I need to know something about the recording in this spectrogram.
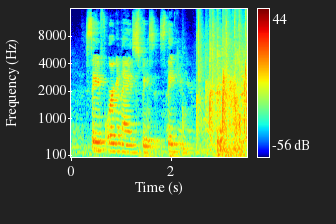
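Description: An older woman speaks through a microphone in a large room.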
